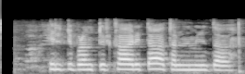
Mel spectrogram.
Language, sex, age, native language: Icelandic, other, 12, Icelandic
